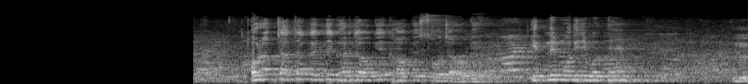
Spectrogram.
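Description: Digital silence runs until 1.94 s, where the sound bursts in mid-event with no attack or fade: a cut-off start, as capture began late.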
